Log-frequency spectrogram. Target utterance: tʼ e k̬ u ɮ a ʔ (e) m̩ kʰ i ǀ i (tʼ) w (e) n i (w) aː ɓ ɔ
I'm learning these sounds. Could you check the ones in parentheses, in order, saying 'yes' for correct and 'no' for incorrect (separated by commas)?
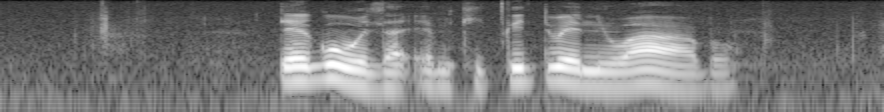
yes, yes, yes, yes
